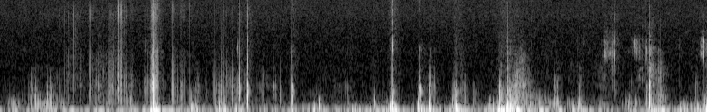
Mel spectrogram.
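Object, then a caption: Metal mesh microphone grilles on a handheld recorder. Fingertips and nails scratch and tap the uncovered metal mesh grilles of the small X-Y microphone capsules on a handheld Tascam recorder. The result is a steady run of close, muffled thumps and rubbing rasps, heavy in the low end, with occasional brighter scratchy flicks.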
